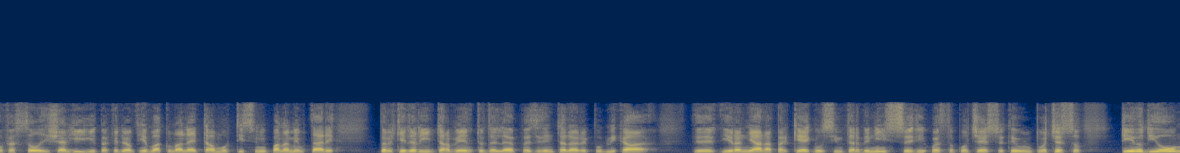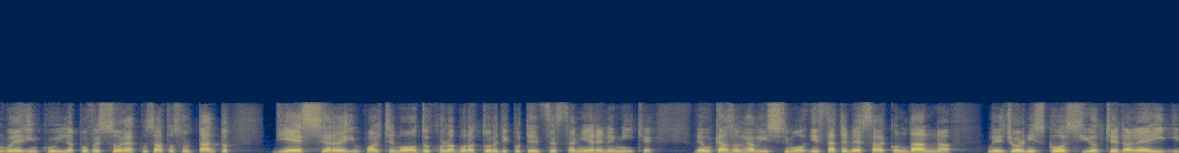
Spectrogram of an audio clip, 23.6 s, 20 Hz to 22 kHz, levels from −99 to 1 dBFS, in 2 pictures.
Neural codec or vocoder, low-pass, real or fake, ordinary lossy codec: codec, 16 kHz, 0.5 kbps, FunCodec, trained on LibriTTS, 25 frames a second; 7.2 kHz; fake; MP3, 64 kbps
